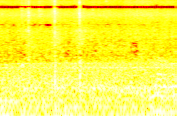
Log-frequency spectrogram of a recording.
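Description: Steady low hum and background noise of a supermarket aisle lined with refrigerated display cases.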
